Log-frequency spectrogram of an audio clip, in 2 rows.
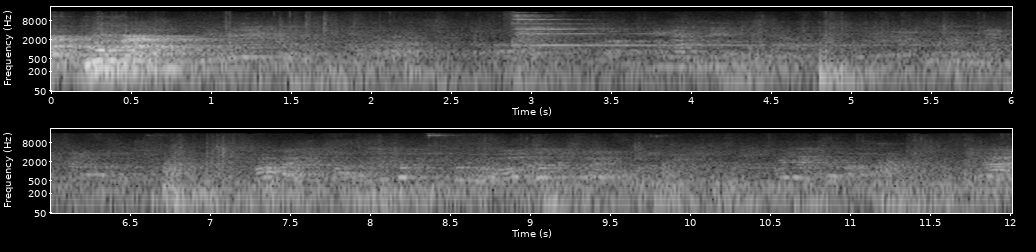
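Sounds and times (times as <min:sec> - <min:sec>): people's voices in hall: 0:00.0 - 0:12.0.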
